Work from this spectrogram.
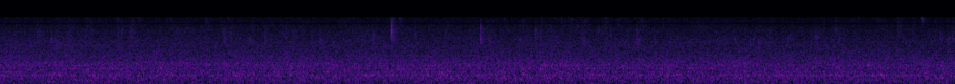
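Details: Steady heavy rain hisses throughout, broken only by a couple of sharp clicks, with no animal voices.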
